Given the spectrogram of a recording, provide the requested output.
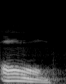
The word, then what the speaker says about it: Om: of these fingers and it is the a sound of ohm in ohm if I say sometimes people will say like oh I'm gonna be very impressive oh oh if I say it like that it makes the sounds very clear because at the beginning there is an there is an up sound you cannot go do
